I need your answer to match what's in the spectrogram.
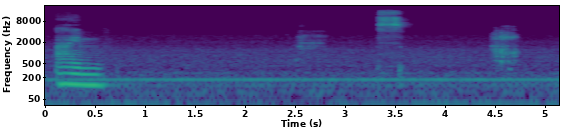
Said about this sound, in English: Don't gasp like that.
